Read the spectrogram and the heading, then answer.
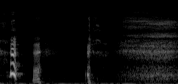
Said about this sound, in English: See, I know that was a normal cough because I tested negative.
